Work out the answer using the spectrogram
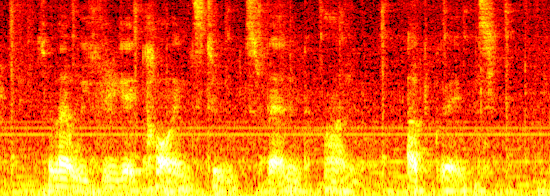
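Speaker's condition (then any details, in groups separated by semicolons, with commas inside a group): Cerebral palsy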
